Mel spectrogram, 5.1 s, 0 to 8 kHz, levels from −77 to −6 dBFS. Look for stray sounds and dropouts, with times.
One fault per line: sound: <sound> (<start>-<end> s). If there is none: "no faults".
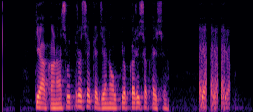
sound: laugh (4.0-4.6 s)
